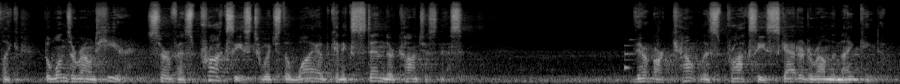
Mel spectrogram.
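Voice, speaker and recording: A man voicing a calm, knowledgeable spirit-realm guide in a video game, explaining in a measured way. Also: medium pitch, lightly acted. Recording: echoey long reverb, background noise.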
